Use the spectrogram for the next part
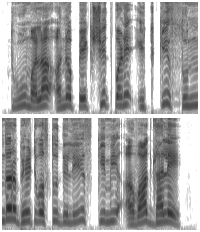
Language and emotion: Marathi, surprised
